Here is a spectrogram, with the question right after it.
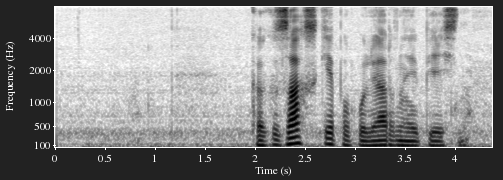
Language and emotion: Russian, neutral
